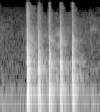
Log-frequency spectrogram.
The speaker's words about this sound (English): I'm just talking about the fact that it's always knocking on my door.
